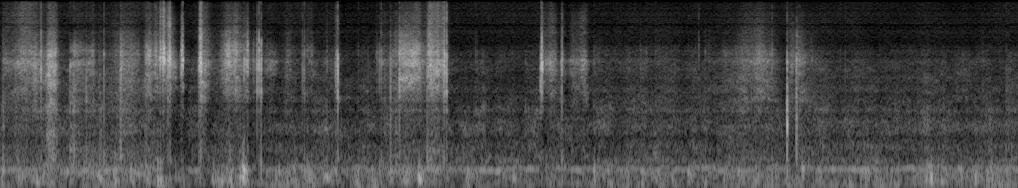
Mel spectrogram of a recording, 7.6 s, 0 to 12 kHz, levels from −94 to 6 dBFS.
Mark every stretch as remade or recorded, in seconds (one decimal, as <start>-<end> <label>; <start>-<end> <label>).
0.0-7.6 remade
